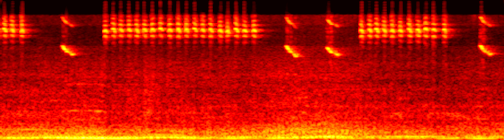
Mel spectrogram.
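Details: Brown-throated sunbird (kolibri ninja), untrained, singing a rough mimicry-filled lure to excite other birds; dense high rattling trills interrupted by paired falling whistles, with steady low background rumble.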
